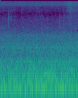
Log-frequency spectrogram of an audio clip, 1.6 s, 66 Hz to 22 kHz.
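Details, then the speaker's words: 2015 Hyundai HB20 automatic with about 51,130 km, cabin sound while driving: steady low road and engine hum with no ticks, buzzes or rattles from loose trim. The interior is quiet and tight, and the car has had no problems in 50,000 km. "e internamente também quando você está rodando então a gente não ouve eh ruídos né Eh de peças soltas algumas falhas de acabamento nada"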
